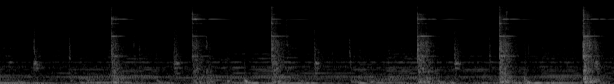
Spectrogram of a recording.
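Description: Six sharp taps of percussive maintenance, seating a 3D-printed motor shaft back onto a stepper motor through a metal tube. They come about a second apart, each with a brief high metallic ring, over background music.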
